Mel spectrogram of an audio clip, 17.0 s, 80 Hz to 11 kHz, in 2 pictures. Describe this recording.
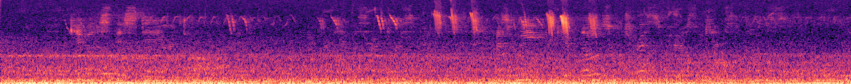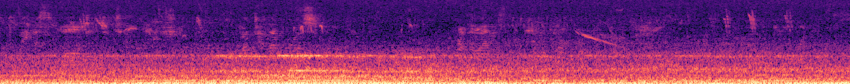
The Methodist Church sits at the bottom of the hill as you drive into our neighborhood. This morning, they held Easter Service in the parking lot. It was calm, with only a slight breeze. Sounds from the service- music, worship, and the prayers for those suffering during the pandemic- drifted up the street towards my house and mixed with the sounds of birds, kids walking dogs, passing cars, distant freight train moving through our little town, and even the Easter bunny passing by on his harley. Warm sun and blue skies a welcome change after the long, grey winter in the PNW. I used a TASCAM DR-40, which was a gift from my mentor at the low power, volunteer radio station KXRW Vancouver. I mounted it to a PVC pipe, and placed it on the tripod of an old music stand.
